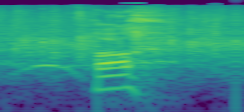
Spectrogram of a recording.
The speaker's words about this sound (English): Give God a hand clap. Somebody in the house, give God a hand clap. Give God a hand clap.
